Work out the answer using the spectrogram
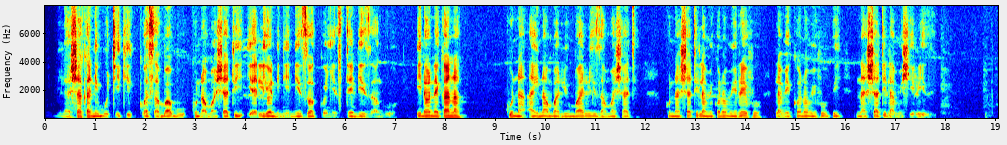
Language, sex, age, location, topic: Swahili, male, 18-24, Nairobi, finance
